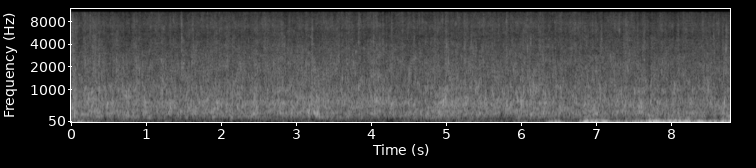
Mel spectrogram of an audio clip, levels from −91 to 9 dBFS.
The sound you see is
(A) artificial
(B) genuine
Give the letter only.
A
